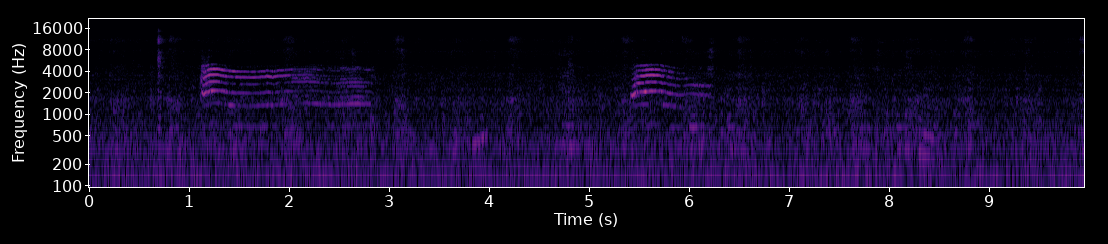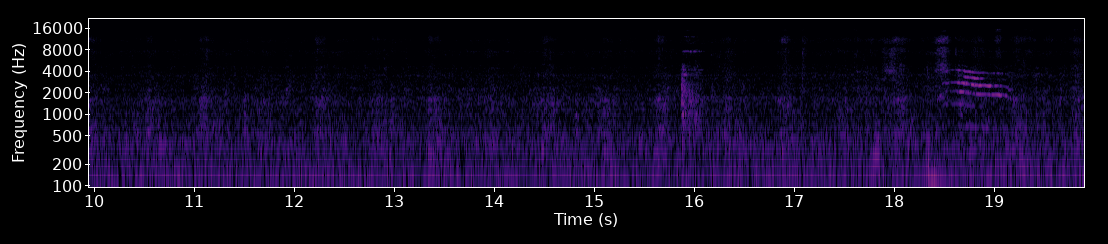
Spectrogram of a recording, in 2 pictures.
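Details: House cat seeking attention beside a person working in the kitchen, giving clear drawn-out meows, three separate calls spaced several seconds apart, with a low household hum and faint talking.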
